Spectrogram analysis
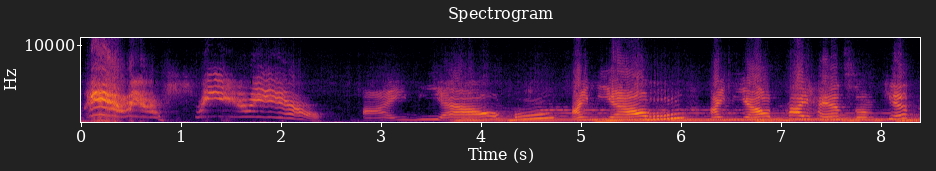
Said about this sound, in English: Meow. Meow. Meow. Meow. Oh, so you want to go out and see your boyfriend, do you, kitty?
